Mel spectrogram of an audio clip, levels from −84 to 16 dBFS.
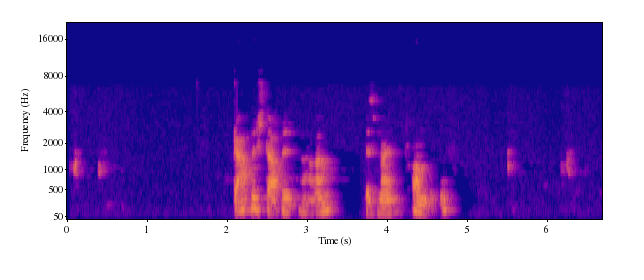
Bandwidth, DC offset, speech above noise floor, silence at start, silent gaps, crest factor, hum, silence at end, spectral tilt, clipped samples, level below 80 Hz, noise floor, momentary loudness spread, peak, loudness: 7.6 kHz; under 0.1%; 48 dB; 0.1 s; none; 24 dB; none; 0.4 s; -7.5 dB/octave; under 0.1%; -60 dBFS; -67 dBFS; 22 LU; 0 dBFS; -20 LUFS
